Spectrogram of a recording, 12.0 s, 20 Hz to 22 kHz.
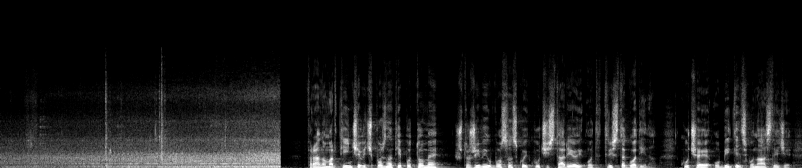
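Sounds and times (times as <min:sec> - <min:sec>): car road noise: 0:00.0 - 0:04.2.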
